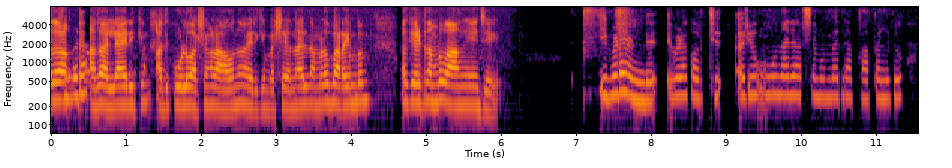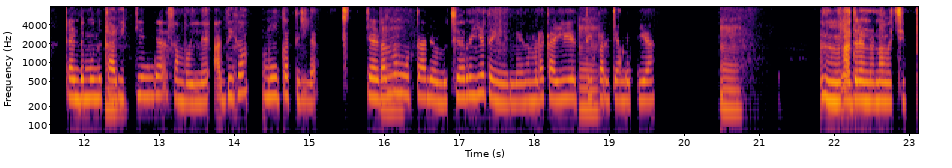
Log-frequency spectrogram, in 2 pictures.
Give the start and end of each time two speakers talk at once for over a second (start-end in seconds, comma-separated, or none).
none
